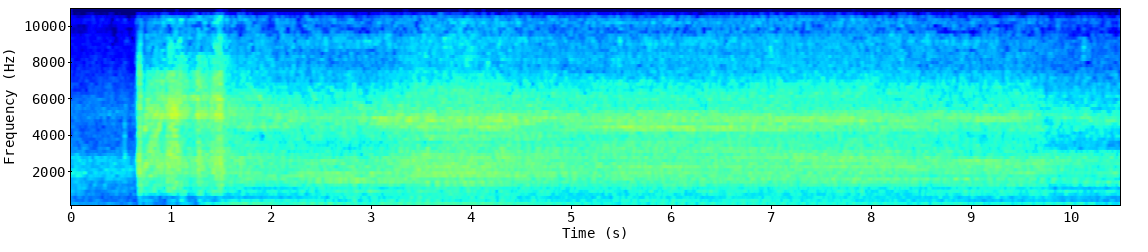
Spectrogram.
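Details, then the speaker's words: Car after repair: engine cranks, catches and settles into steady even idle with no humming or droning; earlier hum traced to oil pan bent by hitting a rock, clogging the oil strainer, pan refitted and noise gone. "ada ya suaranya hilang ya oke bagus"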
